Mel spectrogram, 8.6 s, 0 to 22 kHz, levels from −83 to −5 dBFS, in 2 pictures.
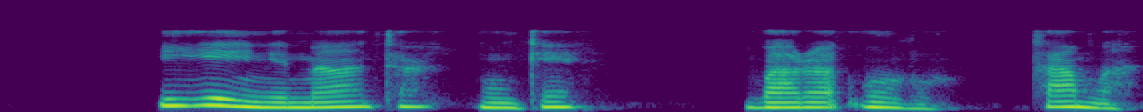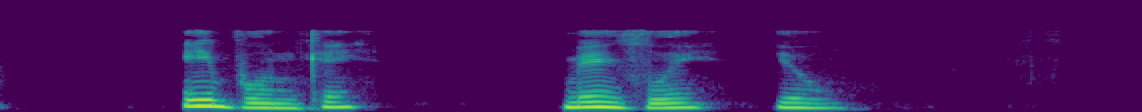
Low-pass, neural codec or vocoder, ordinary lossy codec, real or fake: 7.2 kHz; codec, 24 kHz, 0.9 kbps, WavTokenizer, small release; none; fake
